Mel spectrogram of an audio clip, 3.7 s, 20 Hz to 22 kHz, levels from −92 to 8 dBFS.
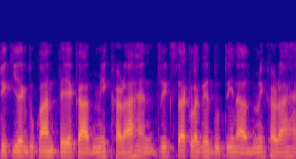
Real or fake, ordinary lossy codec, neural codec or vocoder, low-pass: fake; none; codec, 16 kHz, 4 kbps, X-Codec, WavLM features, trained on Multilingual LibriSpeech; 7.2 kHz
